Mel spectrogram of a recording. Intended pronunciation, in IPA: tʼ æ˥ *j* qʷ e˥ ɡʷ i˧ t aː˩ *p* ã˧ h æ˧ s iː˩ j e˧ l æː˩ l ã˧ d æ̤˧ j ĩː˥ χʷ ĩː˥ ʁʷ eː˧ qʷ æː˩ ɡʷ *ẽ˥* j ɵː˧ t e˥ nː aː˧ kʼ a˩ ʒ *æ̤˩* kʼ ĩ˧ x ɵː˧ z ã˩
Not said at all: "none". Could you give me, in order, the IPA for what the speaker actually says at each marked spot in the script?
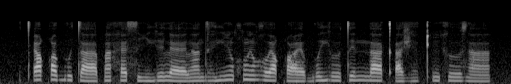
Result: none, p, e˥, æ̤˧

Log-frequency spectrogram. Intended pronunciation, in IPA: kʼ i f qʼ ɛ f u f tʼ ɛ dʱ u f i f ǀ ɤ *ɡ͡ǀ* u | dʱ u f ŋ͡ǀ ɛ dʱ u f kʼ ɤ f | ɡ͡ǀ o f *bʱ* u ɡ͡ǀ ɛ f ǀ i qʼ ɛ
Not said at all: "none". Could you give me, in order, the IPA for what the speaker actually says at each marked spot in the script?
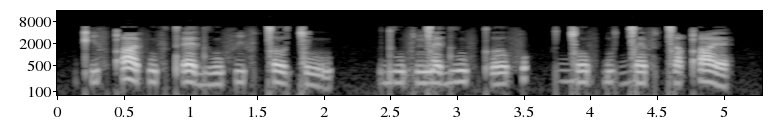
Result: ǀ, ɓ

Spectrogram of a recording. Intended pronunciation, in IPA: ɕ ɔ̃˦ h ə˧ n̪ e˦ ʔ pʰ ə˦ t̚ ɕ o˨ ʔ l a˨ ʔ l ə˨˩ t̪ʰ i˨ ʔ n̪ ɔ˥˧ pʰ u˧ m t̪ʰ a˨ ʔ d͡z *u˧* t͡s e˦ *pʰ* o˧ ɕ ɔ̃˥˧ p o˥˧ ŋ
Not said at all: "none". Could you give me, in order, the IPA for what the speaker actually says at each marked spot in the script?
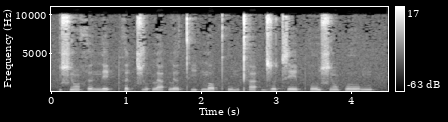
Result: o˧, pʰ

